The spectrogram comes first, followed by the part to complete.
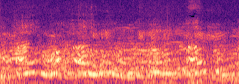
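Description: A crowd of sea lions barking together, many overlapping calls.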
